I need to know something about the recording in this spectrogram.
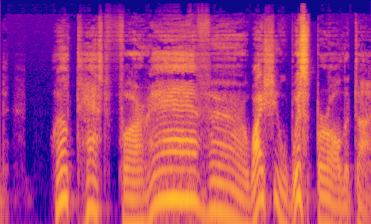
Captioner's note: putting on creepy kid voice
